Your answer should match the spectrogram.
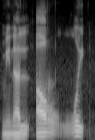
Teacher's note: را کو موٹا ادا کریں گے، ضاد کو موٹا ادا کریں گے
